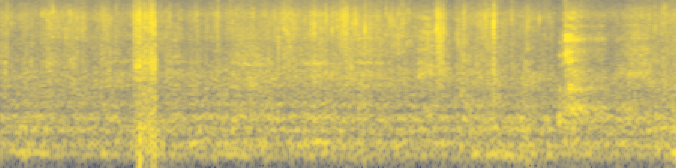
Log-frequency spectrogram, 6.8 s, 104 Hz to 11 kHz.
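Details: Steady droning hum of many wild bees at a forest honey harvest, 2026, with layered low buzzing tones and a few sharp knocks and scrapes from the harvesting work.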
